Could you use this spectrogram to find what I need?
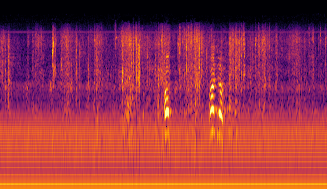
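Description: Cross-country skis swish over snow close by.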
